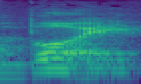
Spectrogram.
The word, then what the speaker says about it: buoy: Now the origin of buoy up is actually quite interesting because a boy, which is pronounced exactly the same as boy, the opposite of girl, it's a float that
